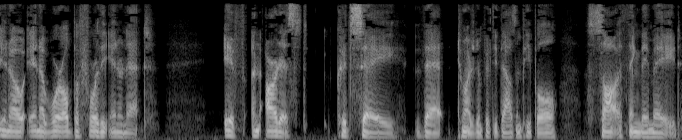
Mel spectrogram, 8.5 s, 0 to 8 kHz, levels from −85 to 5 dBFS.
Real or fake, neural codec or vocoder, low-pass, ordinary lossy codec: fake; vocoder, 44.1 kHz, 128 mel bands every 256 samples, BigVGAN v2; 7.2 kHz; MP3, 32 kbps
